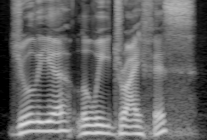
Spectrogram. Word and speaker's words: Julia Louis-Dreyfus: Julia Louis-Dreyfus.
